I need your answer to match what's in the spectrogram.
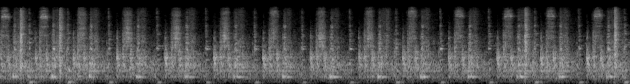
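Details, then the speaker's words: Cub Cadet 122 garden tractor, coil good but points giving intermittent weak spark, carb primed: slow, even cranking about two turns a second with odd weak coughs, not catching; owner thinks it will run, may need carb cleaner, starter getting hot. "So I think it will run. I may have to do it with carb cleaner. I kind of want to let that starter cool down a little bit."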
